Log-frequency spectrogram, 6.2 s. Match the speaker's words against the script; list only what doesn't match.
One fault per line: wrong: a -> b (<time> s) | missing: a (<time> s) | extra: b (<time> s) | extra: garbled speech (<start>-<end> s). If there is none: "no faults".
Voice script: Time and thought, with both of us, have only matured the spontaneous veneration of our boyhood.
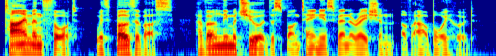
no faults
